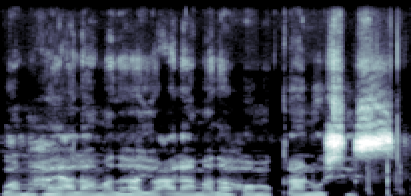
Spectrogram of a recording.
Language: Somali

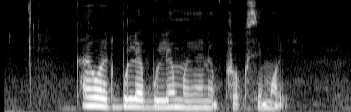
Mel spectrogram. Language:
Masai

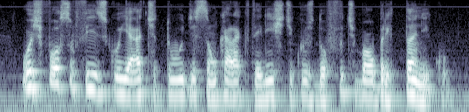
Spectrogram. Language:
Portuguese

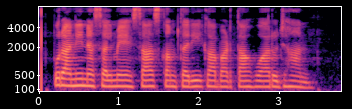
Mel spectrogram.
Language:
Urdu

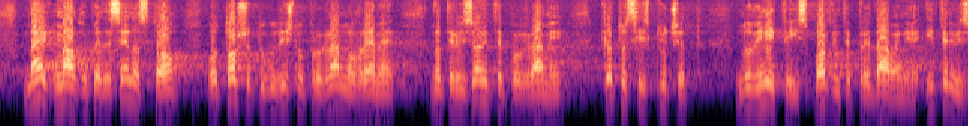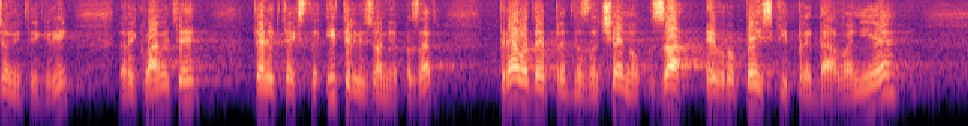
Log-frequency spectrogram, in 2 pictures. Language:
Bulgarian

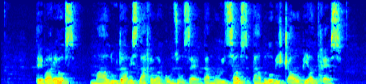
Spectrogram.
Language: Georgian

